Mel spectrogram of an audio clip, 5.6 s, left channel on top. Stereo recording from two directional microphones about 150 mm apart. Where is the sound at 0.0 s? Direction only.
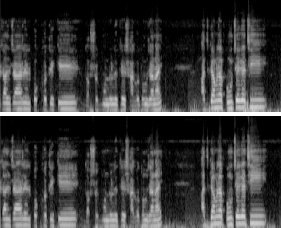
15° right (ahead or behind).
